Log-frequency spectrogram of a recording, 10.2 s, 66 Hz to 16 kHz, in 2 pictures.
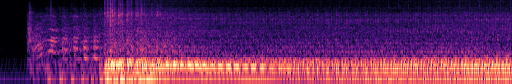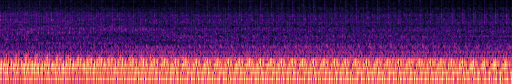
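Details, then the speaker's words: Turbo S52-swapped 1990 BMW 318i E30 touring, first start with a partial exhaust (downpipe) fitted after catch can and turbo hardware work: short crank, catches cleanly, flares then smooth even idle, no misfire; oil draining from the drain looks good, normal start and idle. "neutral oil coming out of the drain that's good sounds good"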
